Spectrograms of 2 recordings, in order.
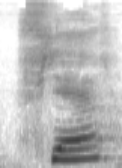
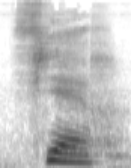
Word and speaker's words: fier: première, léger, légère, fier, attention à la prononciation, fier, fier.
